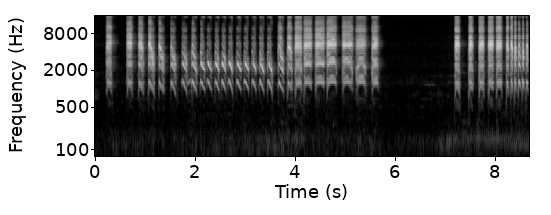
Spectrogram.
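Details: Ngepik-style chatter of a grey-cheeked bulbul from Sumatra's tropical forest near Medan, for tutoring cage birds: a long run of scratchy, downslurred notes growing harsher and denser, a pause of over a second, then a renewed burst of rapid rasping notes.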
